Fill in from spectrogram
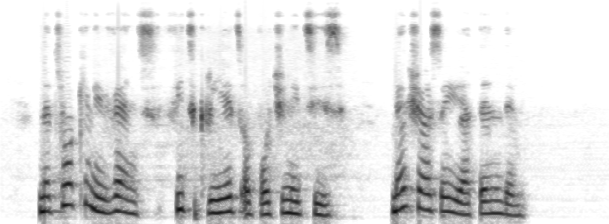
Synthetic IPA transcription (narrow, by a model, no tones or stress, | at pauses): nɛtwɔkĩnivɛ̃ntsfitkʰɾietɔpɔtjunitʰiz | mekʃɔsejuatɛ̃ndɛ̃m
